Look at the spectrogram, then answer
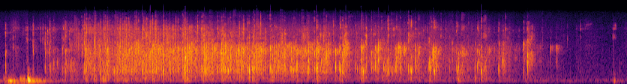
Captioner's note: applause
